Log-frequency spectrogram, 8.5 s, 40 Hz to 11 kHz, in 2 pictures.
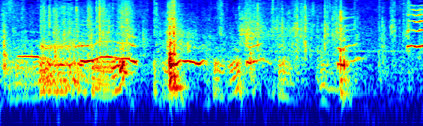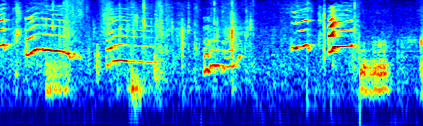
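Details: Four-week-old Welsh Springer Spaniel puppies at a kennel on 9 March 2011 give overlapping high whines and squeaky yelps, some rising then falling, amid rustling movement and faint speech.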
